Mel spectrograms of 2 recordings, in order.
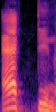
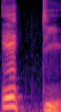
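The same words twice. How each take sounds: First: The first vowel is an open e. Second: The first vowel is a closed e. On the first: The speaker calls it wrong. "এটার উচ্চারণ কিন্তু একটি না, একটি বললে ভুল হবে" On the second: The speaker calls it right. "এটার উচ্চারণ কিন্তু আপনার একটি"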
